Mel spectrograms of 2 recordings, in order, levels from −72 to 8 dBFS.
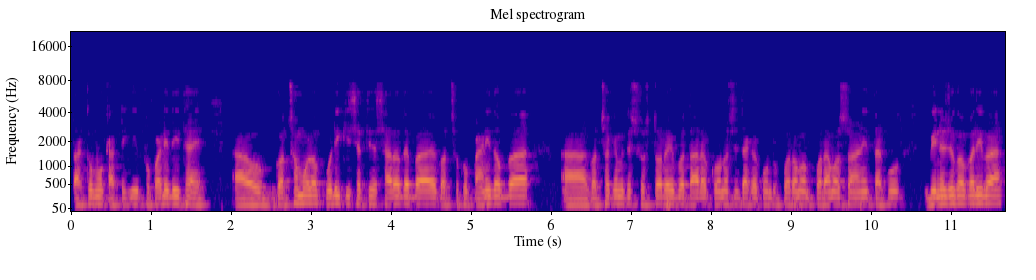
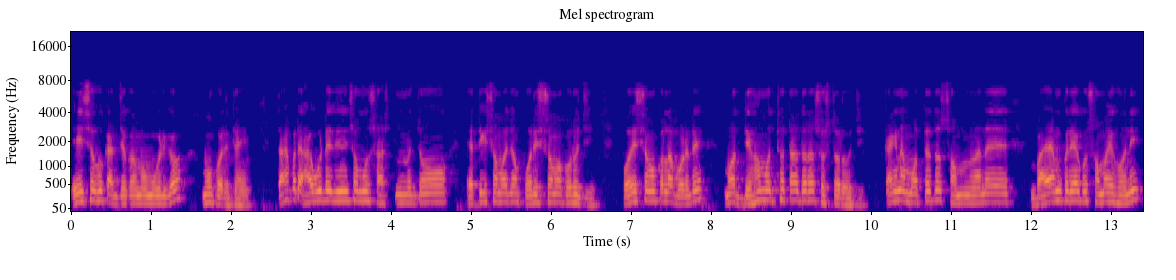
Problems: background sounds at intervals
